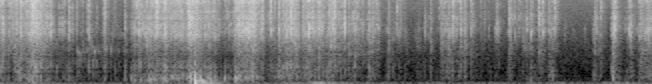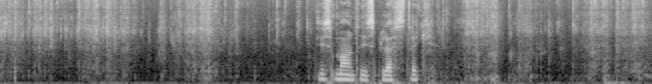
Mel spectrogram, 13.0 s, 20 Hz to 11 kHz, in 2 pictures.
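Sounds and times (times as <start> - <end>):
plastic packaging crinkling: 0.0 - 13.0
dull thump: 1.9 - 2.3.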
